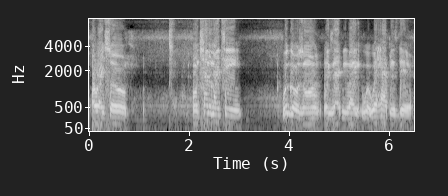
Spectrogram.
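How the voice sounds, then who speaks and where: A man's voice: medium pitch, a little slow, sharp tone, a little hiss or hum, poor audio. A young American man co-hosting a casual radio interview, repeating words for emphasis. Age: young adult. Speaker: radio show co-host.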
